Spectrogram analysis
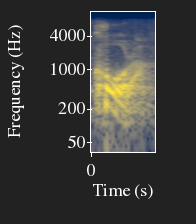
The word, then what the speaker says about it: Cora: itu v news that um i got the name wrong last time i did an update so it's cora crippen he was convicted in 1910 and he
